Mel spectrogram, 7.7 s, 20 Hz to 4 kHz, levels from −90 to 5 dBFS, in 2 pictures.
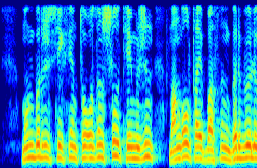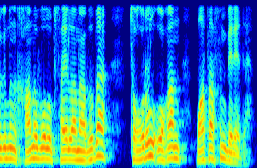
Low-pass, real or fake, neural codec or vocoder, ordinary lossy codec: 3.6 kHz; real; none; none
